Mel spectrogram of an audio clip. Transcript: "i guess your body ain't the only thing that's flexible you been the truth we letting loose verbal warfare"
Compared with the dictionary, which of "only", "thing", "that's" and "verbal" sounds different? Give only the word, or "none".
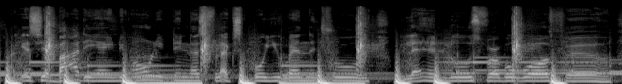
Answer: none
